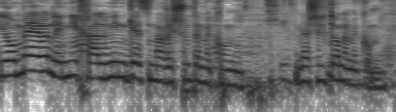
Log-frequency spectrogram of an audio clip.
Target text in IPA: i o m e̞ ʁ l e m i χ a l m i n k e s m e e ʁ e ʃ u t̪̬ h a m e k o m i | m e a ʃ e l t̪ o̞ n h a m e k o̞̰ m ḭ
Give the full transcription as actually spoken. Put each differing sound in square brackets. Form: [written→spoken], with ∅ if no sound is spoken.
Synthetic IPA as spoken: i o m e̞ ʁ l e m i χ a l m i n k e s m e [e→a] ʁ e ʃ u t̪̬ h a m e k o m i | m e a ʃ [e→i] l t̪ o̞ n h a m e k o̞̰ m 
